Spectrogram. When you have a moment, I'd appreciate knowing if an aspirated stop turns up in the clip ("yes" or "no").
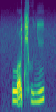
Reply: yes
